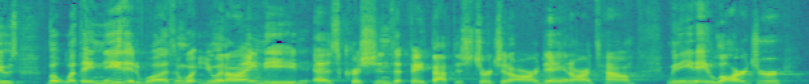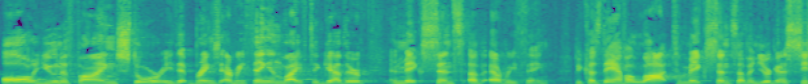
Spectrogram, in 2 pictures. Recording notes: Faith Baptist Church in Hamilton, NJ.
